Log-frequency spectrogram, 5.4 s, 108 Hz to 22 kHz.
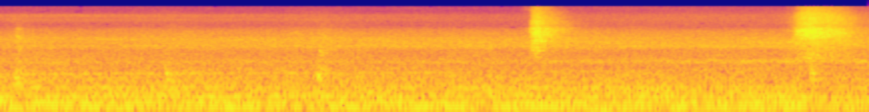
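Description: TEMU2000 Puyuma tilting express train at the platform: a steady low running noise, with two short sharp hisses of air, a weaker one about three seconds in and a louder one near the end.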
